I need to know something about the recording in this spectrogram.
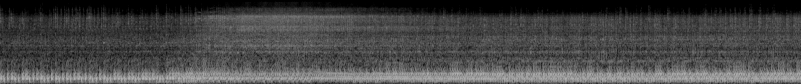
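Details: Super XL-925 chainsaw final test run after repair: steady, even two-stroke buzz climbing smoothly to a higher pitch and holding, running cleanly with no misfire.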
